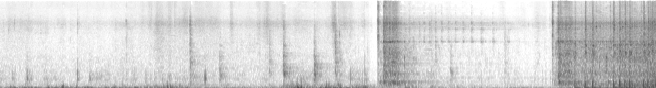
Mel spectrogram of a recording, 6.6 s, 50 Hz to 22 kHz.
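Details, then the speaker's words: 1950s Caterpillar D4 bulldozer, sat at least 20 years, pony starting motor running on a temporary fuel line after a severed line was found: ragged, uneven popping that nearly dies then surges; primer bulb runs dry, fuel starvation, running rough. "Give the primer bulb another pump. We're not flowing enough fuel here to keep the pony happy. Yeah, that bulb's dry again."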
